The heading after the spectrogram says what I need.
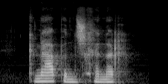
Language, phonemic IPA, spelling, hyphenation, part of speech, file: Dutch, /ˈknaː.pə(n)ˌsxɛ.nər/, knapenschenner, kna‧pen‧schen‧ner, noun, Nl-knapenschenner.ogg
- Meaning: a paederast, a pedophile who sexually abuses boys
